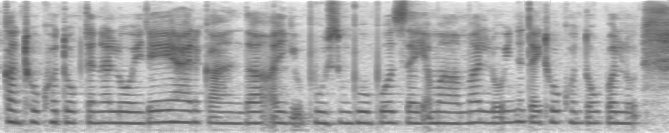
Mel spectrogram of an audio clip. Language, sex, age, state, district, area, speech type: Manipuri, female, 30-45, Manipur, Tengnoupal, urban, spontaneous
